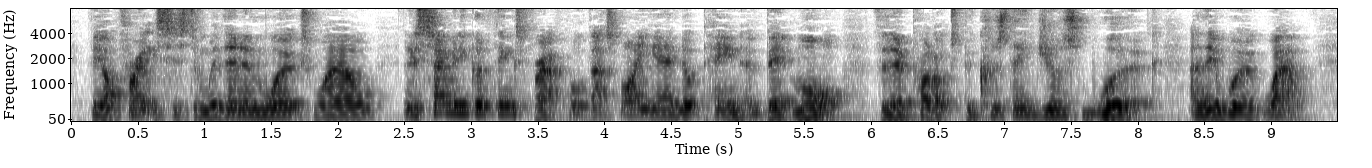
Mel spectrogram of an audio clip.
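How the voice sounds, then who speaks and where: Over noticeable background noise, a man with a Nottingham accent talks at a fairly quick pace in a fairly high pitch, with an animated tone and lively intonation. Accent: Nottingham twang. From Nottingham, England. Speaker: YouTube vlogger. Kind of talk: casual rant vlog.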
